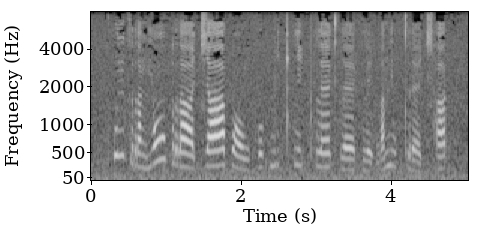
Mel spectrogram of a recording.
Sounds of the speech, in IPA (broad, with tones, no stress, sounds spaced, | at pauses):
pʰ u˥˩ n k r a˩˦ ŋ j ɔː˥˩ p r aː˨˩ t͡ɕ aː˦˥ p ɔː˨˩ w f o˦˥ k̚ b i˦˥ t̚ pʰ l i˦˥ ʔ pʰ l ɛː˥˩ kʰ l ɛː˧ k l e˨˩ ʔ w a˥˩ n j u˥˩ ʔ t r ɛː˩˦ t͡ɕʰ a˦˥ k̚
